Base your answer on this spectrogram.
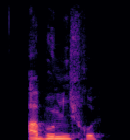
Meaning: abominable and repulsive
- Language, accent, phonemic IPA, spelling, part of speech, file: French, France, /a.bɔ.mi.fʁø/, abomiffreux, adjective, LL-Q150 (fra)-abomiffreux.wav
